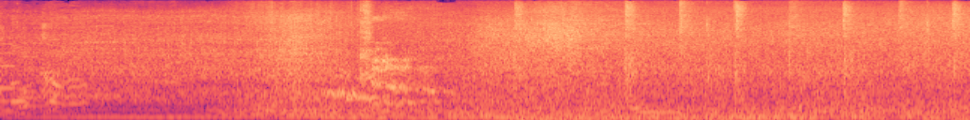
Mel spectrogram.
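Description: Cartoon sound effect of a vehicle speeding in: a rushing noise builds, then a heavy low engine rumble grows from about halfway through.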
